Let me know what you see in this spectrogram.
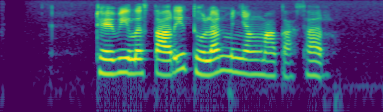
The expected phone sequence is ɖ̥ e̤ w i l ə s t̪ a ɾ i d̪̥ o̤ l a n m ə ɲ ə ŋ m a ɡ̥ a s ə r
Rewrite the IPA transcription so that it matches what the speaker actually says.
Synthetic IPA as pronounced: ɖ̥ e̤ w i l ə s t̪ a ɾ i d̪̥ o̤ l a n m ə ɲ a ŋ m a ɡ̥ a s a r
